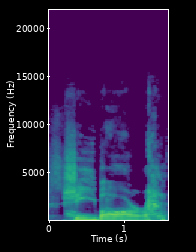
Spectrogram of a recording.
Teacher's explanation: the emphasis is on the bar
